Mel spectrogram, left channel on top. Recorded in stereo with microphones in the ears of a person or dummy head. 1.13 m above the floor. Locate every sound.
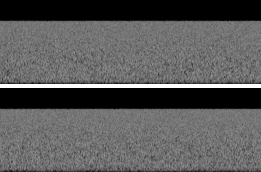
Only background noise.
